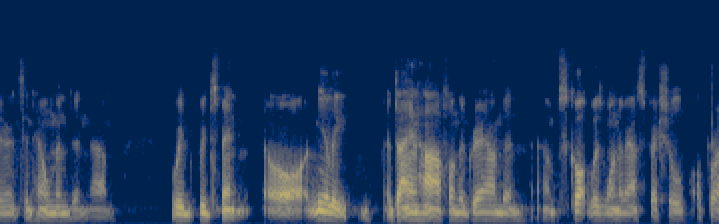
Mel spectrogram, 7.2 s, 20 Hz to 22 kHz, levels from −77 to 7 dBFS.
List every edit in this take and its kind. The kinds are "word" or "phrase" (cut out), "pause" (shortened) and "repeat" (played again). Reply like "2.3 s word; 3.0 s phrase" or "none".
none

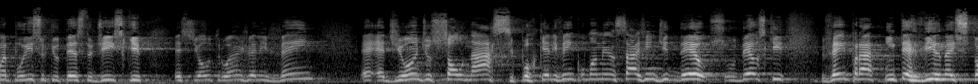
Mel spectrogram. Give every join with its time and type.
none

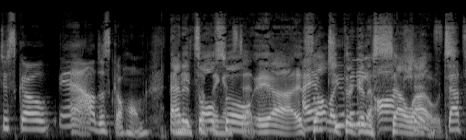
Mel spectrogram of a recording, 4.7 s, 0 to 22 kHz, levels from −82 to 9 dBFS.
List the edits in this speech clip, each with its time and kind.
none

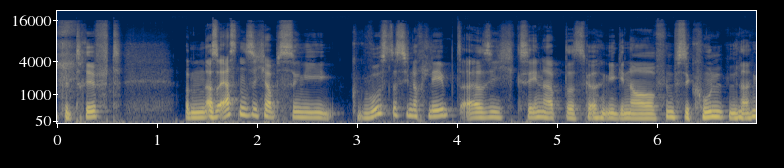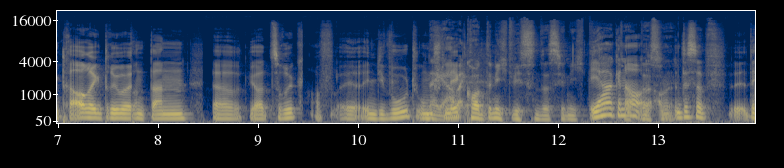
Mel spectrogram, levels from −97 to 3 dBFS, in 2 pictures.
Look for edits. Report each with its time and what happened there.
2.9 s pause; 5.3 s word; 7.7 s word; 8.4 s pause; 9.1 s word; 9.4 s word; 11.1 s word

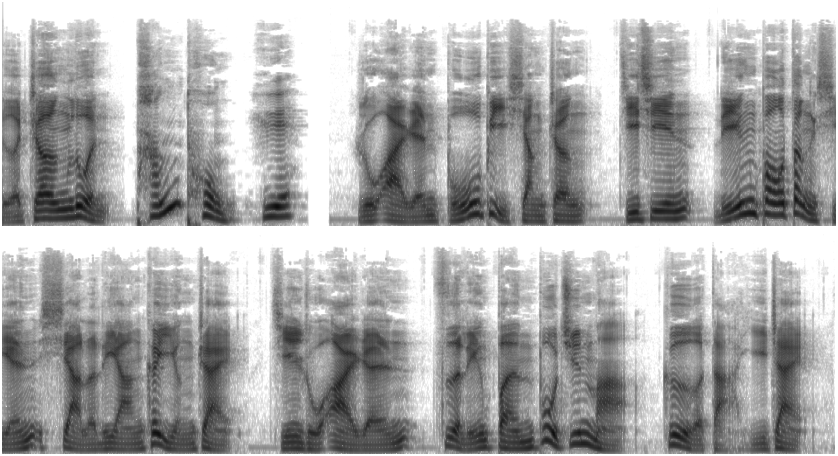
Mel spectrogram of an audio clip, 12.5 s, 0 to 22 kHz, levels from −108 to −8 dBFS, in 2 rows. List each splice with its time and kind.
0.9 s pause; 2.3 s pause; 4.5 s pause; 8.1 s pause

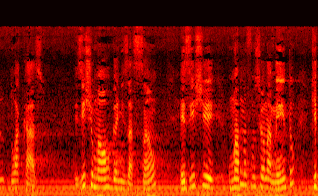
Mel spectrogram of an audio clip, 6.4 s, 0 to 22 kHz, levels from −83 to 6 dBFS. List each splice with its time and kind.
4.8 s word

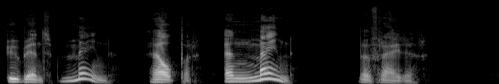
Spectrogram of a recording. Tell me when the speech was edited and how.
2.1 s pause

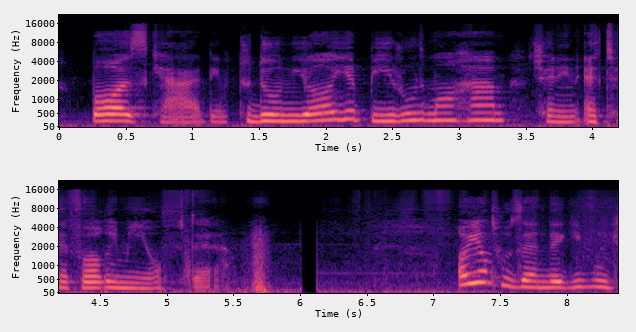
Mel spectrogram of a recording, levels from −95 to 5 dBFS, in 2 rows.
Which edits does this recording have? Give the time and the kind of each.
1.2 s word; 2.7 s word; 3.5 s word; 7.4 s word

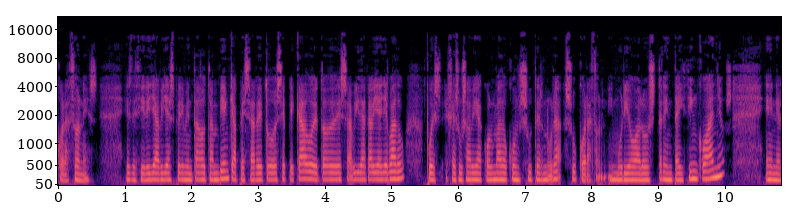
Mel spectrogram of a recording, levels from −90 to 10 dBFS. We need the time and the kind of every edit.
none

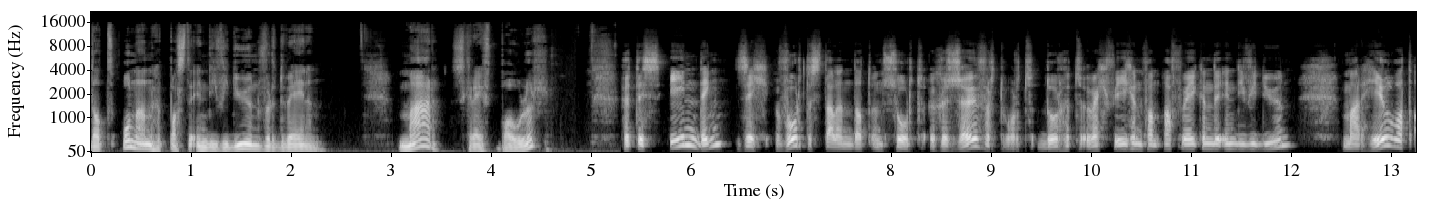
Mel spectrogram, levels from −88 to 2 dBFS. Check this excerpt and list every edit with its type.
6.4 s pause

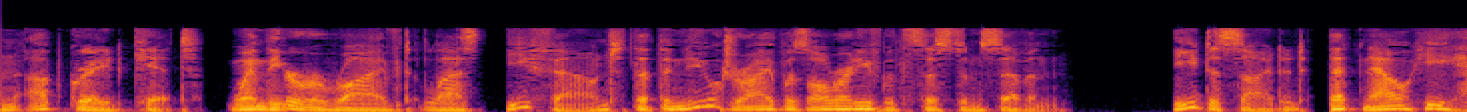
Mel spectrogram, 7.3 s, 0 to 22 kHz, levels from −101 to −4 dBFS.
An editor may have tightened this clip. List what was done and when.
1.1 s pause; 1.4 s word; 2.4 s word; 3.6 s word; 4.4 s word

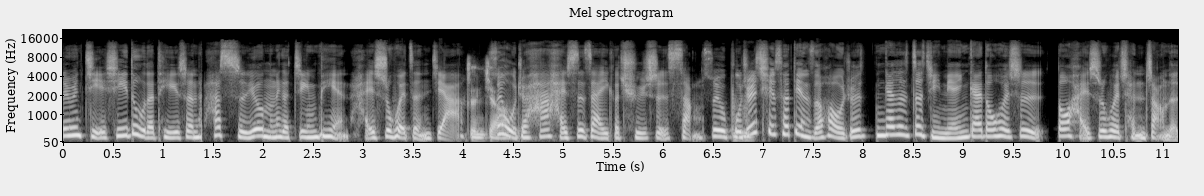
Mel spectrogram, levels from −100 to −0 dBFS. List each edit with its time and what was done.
4.0 s word; 6.7 s word

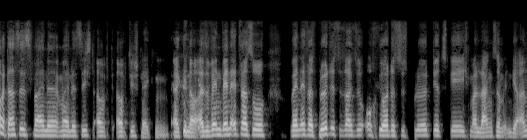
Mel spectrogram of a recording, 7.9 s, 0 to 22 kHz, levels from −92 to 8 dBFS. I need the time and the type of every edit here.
none

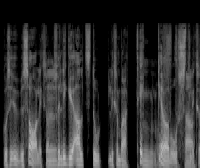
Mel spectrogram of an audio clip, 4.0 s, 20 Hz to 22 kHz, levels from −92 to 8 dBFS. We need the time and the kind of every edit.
1.7 s phrase

